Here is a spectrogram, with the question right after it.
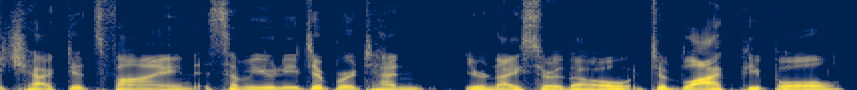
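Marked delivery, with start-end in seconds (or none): none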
